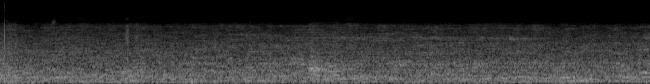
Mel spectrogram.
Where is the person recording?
in a crowded indoor space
